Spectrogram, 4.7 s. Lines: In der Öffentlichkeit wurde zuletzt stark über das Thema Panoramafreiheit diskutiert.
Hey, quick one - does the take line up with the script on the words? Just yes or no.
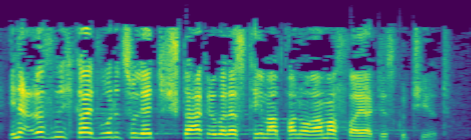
yes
